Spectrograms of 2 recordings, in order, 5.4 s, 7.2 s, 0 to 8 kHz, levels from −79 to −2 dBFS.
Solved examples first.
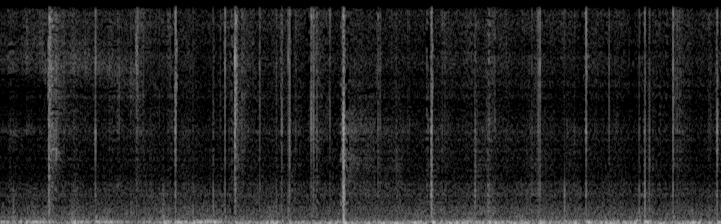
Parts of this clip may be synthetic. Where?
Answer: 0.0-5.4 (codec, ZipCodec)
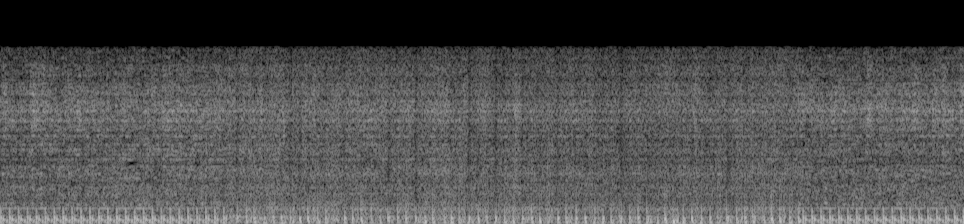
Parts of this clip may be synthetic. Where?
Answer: 1.7-6.0 (codec, ZipCodec)

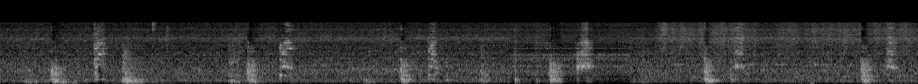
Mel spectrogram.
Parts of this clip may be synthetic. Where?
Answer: 5.1-6.3 (codec, ZipCodec)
